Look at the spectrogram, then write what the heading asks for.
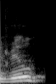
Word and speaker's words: Röhl: I'm looking for your initial reaction when Danny Rule, as we've been told to pronounce it, when Danny Rule was a Rangers, man.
